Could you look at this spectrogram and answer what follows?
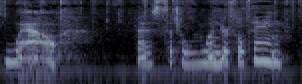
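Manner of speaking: sarcastic, impressed-sounding tone. Remarking on the dogs helping today, sarcastic. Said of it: "I say sarcastically".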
